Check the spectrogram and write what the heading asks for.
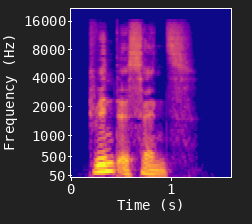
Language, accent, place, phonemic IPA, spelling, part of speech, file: German, Germany, Berlin, /ˈkvɪntʔɛˌsɛnt͡s/, Quintessenz, noun, De-Quintessenz.ogg
- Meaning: quintessence: the essence of a thing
